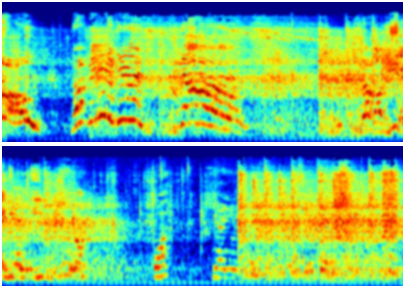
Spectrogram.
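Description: Gunfire from a video game rings out in loud bursts.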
